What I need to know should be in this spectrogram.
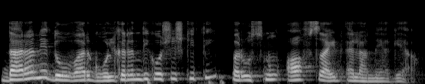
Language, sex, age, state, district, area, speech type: Punjabi, female, 30-45, Punjab, Tarn Taran, urban, read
